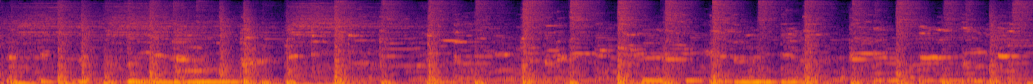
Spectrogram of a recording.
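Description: Live rockabilly band playing an instrumental passage: electric guitar over walking upright-bass notes and a drum kit keeping a steady beat.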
